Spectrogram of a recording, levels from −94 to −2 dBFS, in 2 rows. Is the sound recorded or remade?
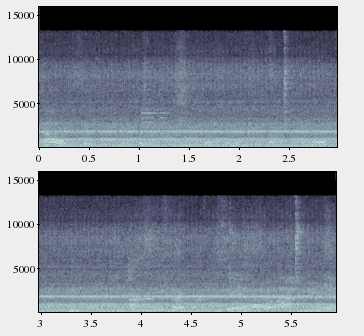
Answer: recorded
